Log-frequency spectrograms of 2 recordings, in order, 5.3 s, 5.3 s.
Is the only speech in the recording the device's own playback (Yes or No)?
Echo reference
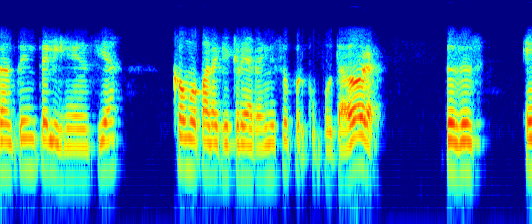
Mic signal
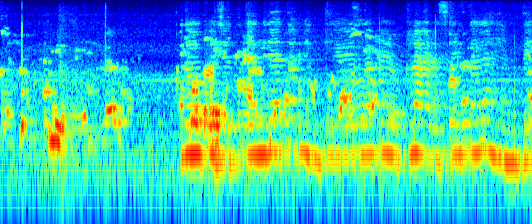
No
